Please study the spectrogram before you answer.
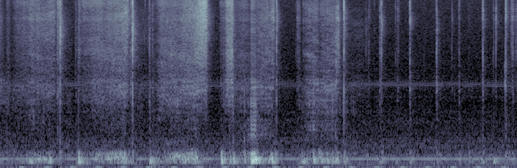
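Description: Fingertips and long red-painted nails tap and rub a thin, flat paper sticker-book page with a jungle animal scene and numbered grid, lying on a white table beside an untouched second sheet. Soft, low thuds mix with papery rustling, with the loudest taps around the middle. The clip then settles into quieter, lighter clicks.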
